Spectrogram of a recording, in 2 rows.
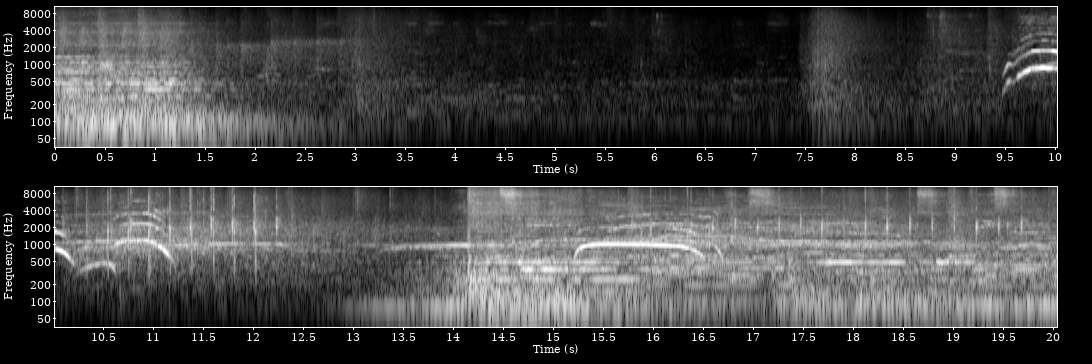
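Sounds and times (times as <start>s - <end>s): recorded show music with deep bass: 0.0s - 2.2s, 13.4s - 20.0s
audience whooping and cheering: 9.5s - 20.0s.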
